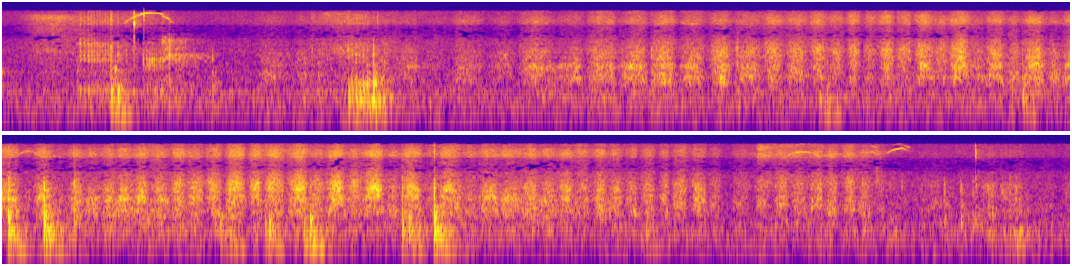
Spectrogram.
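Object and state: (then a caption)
Upholstered fabric chair seat. Fingertips and short nails rub and scratch the padded, solid beige woven fabric cushion of an upholstered chair seat. The result is a soft, steady, dry rasping hiss with brief louder scratchy strokes scattered throughout.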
